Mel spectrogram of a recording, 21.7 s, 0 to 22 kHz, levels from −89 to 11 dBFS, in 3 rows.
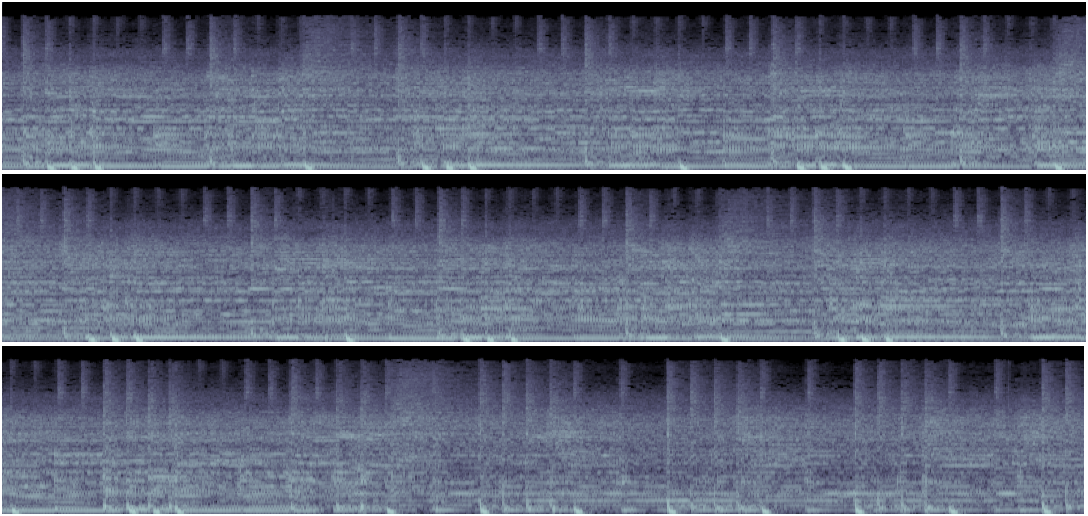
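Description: No technical faults can be heard anywhere in the clip. The audio runs without any interruption, distortion or other defect.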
